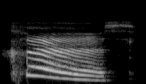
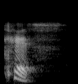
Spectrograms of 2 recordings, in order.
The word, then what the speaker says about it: curse: We can also have another word as in the word curse. Not kiss. Curse. You should not curse. It's wrong. Not you should not cuss or kiss.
